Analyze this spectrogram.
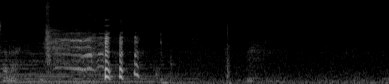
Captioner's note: Claire laughs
